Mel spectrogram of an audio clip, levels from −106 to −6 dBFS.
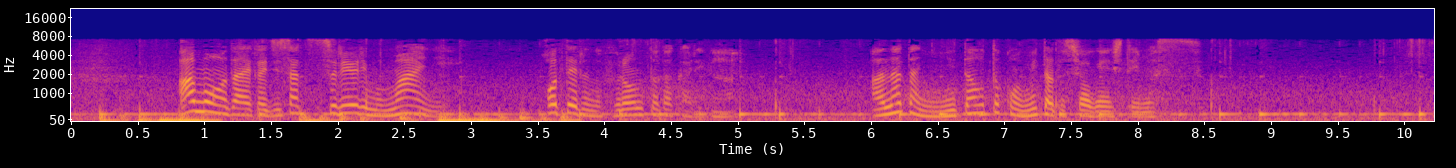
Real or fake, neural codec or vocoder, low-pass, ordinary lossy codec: real; none; 7.2 kHz; none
